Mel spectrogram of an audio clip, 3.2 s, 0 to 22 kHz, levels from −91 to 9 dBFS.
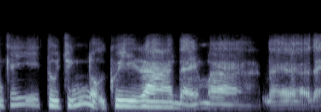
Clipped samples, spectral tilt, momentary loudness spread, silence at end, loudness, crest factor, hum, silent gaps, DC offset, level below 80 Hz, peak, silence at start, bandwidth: under 0.1%; -6.5 dB/octave; 12 LU; 0 s; -21 LUFS; 18 dB; none; none; under 0.1%; -68 dBFS; -4 dBFS; 0 s; 7.2 kHz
